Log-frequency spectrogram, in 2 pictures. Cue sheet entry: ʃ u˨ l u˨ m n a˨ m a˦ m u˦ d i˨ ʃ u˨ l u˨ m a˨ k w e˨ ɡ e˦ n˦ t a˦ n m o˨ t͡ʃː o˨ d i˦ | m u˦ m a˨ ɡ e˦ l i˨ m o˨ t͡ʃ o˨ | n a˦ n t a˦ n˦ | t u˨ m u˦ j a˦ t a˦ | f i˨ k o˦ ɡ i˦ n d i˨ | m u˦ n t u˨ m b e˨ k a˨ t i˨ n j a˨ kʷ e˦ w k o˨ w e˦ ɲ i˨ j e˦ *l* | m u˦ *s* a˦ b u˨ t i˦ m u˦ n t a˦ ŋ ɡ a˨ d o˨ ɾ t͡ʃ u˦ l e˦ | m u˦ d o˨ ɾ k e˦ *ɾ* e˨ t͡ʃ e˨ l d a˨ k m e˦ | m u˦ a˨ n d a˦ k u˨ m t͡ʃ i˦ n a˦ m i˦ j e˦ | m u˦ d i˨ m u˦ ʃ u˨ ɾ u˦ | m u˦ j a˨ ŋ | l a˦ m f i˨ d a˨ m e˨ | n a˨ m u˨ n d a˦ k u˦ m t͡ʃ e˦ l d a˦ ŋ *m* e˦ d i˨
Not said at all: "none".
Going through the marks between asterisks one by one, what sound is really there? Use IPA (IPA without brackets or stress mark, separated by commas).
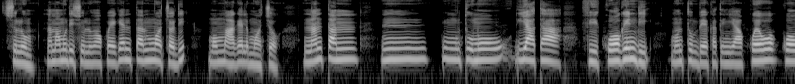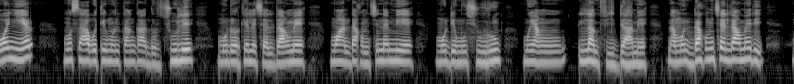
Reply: ɾ, s, l, m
